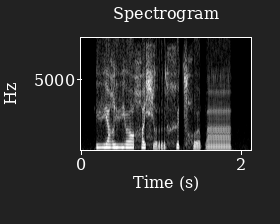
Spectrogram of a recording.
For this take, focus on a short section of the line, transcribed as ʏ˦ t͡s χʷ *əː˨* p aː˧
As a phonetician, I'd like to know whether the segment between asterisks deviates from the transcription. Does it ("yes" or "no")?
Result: no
